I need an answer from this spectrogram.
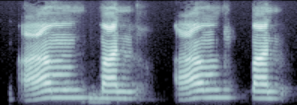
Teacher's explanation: নুন সাকিনের পরে মিম এসছে, ইউ মিনের অক্ষর, ইয়া ওয়াও মিম নুনের, মিম এসছে সেই জন্য গুণনা করতে হবে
